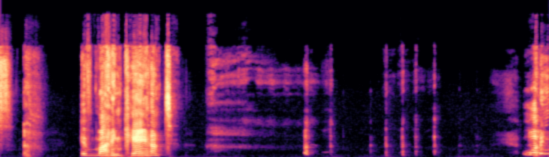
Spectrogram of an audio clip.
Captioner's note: giggles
